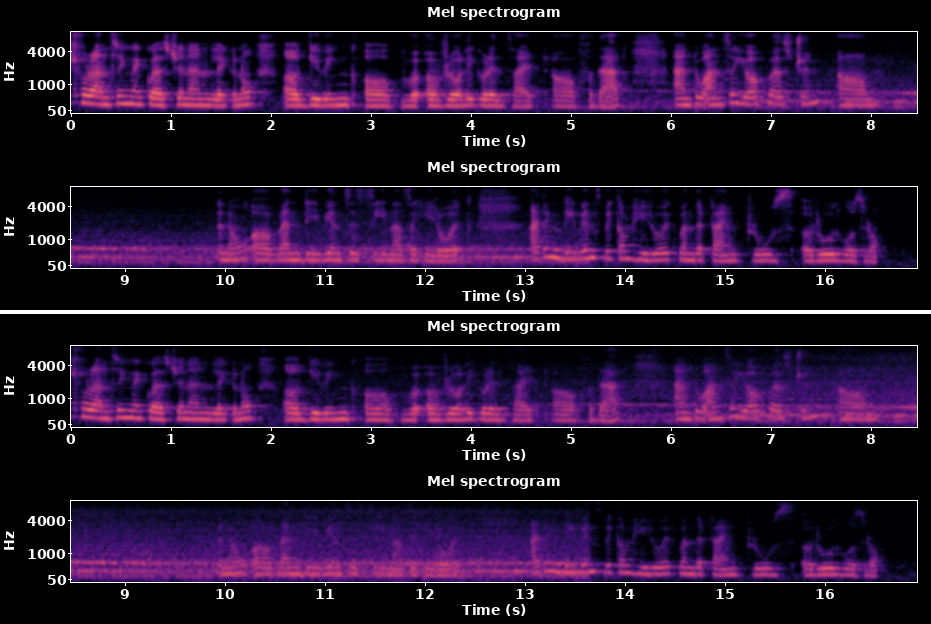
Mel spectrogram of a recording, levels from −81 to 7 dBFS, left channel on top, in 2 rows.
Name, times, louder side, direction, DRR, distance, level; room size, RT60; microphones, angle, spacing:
voice 1, 0.0-8.1 9.9-16.5, left 4 dB, 40° left, 0.7 m, -29 dB
sound 1, 2.0-13.7, right 3 dB, 45° right, 0.7 m, -41 dB
15.0 x 6.9 x 3.4 m
head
